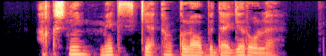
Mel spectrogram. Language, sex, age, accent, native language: Uzbek, male, 18-24, Farg'ona, Uzbek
